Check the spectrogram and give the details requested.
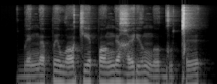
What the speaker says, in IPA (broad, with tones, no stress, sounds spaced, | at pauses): b ɛ˩ ŋ ɐ˧ p ɘ˥ w ɔ˧˥ kʲ ɛ˥ p ɔ˥ ŋ ɘ˥ ʁ ɘ˧˥ ɾʲ o˧˥ ŋ o˩˧ ɡ u˩˧ ǀ ɘ˧˥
